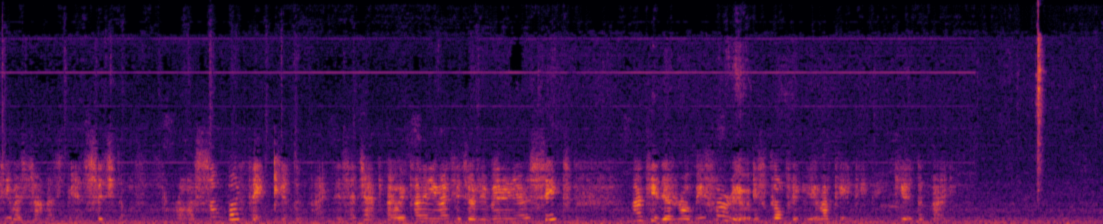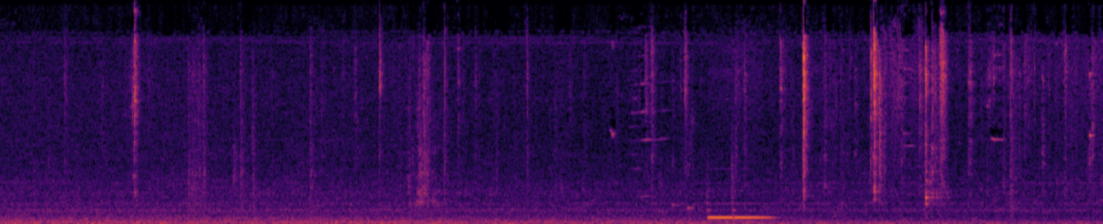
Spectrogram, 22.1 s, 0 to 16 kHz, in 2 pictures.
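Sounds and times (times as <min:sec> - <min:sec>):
low cabin rumble: 0:00.0 - 0:22.0
cabin chime: 0:18.1 - 0:18.9.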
